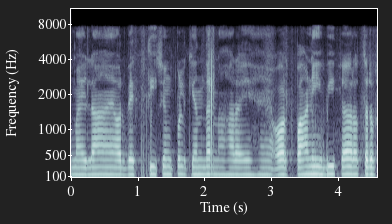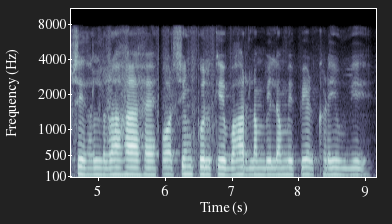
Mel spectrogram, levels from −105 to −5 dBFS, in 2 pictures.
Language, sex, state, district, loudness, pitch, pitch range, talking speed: Hindi, male, Uttar Pradesh, Ghazipur, -23 LUFS, 140 Hz, 135-140 Hz, 195 wpm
